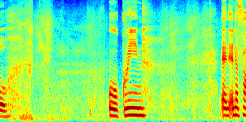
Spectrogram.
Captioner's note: none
